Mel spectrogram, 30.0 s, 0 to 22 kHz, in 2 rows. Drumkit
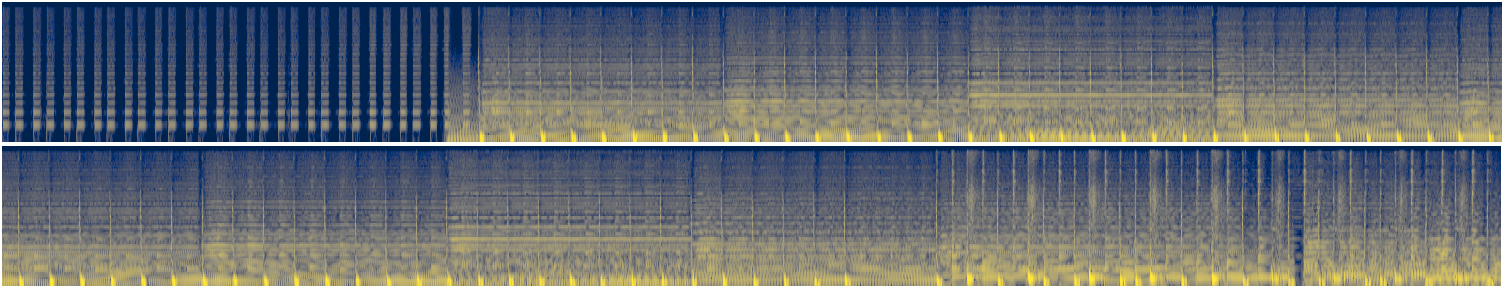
0:24.4 0:29.9

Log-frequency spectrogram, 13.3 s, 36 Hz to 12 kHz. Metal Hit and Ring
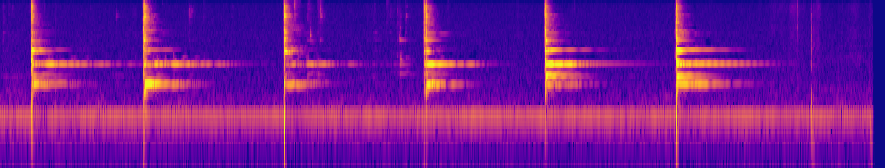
0:00.0 0:03.6, 0:04.2 0:07.4, 0:08.2 0:11.6

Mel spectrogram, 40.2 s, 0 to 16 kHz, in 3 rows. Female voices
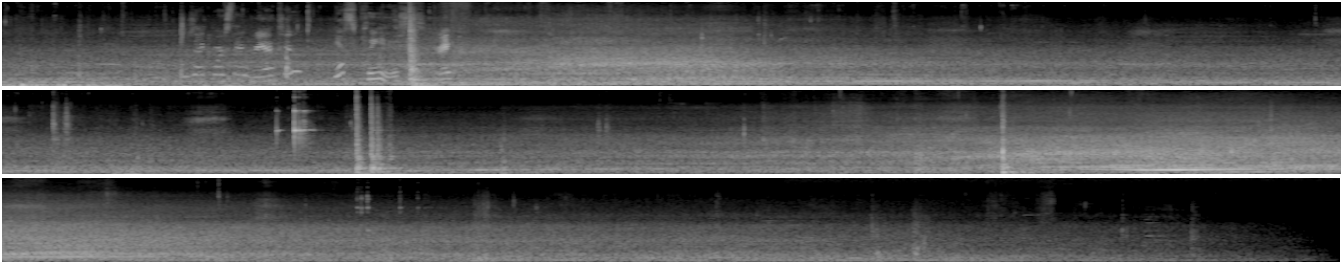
0:01.8 0:04.8

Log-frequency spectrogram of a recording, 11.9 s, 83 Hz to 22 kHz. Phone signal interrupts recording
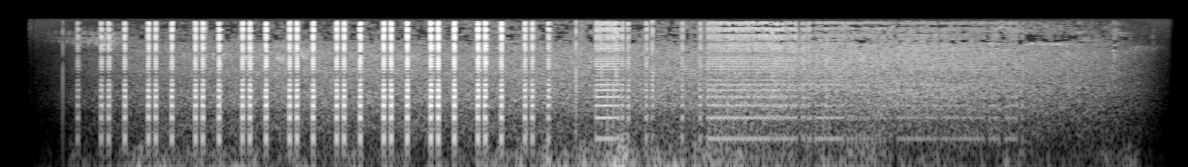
0:01.0 0:10.3

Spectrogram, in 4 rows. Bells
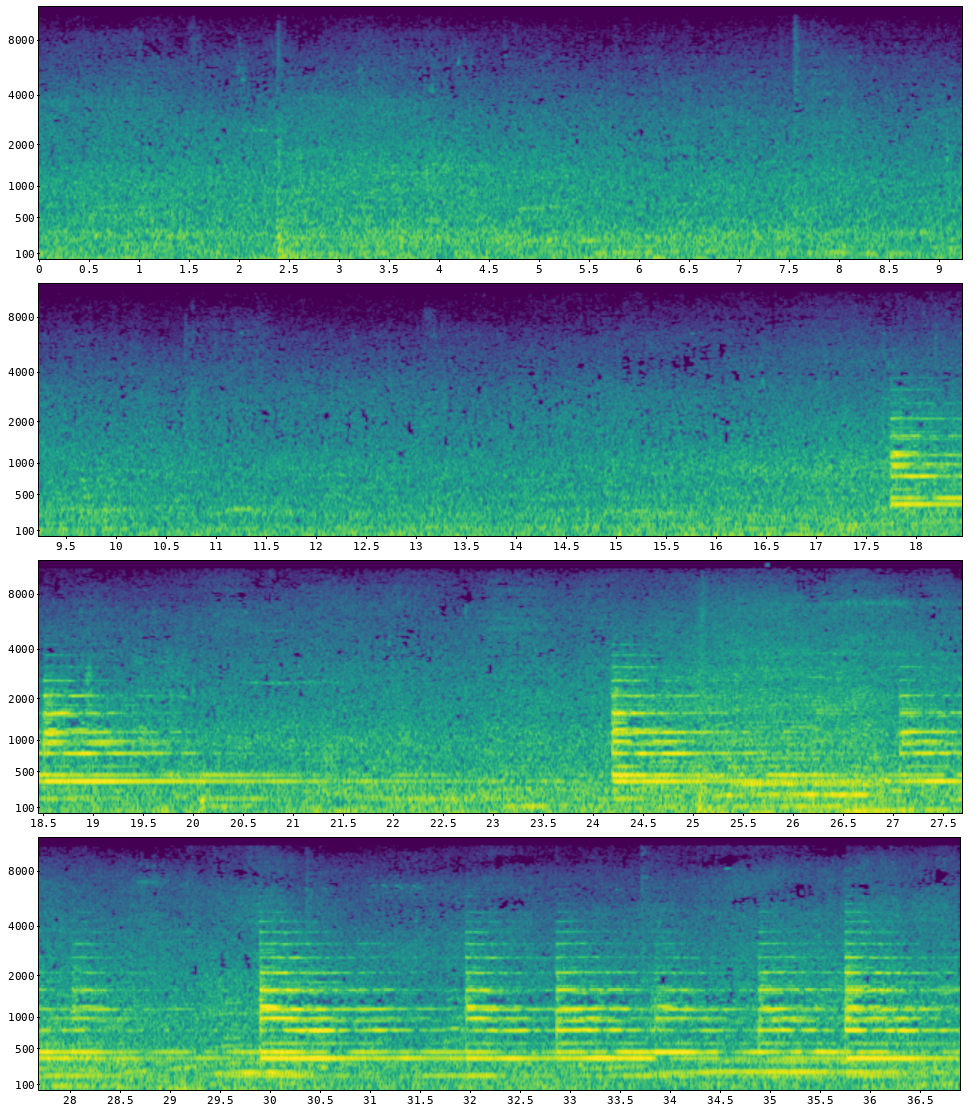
0:17.7 0:36.9

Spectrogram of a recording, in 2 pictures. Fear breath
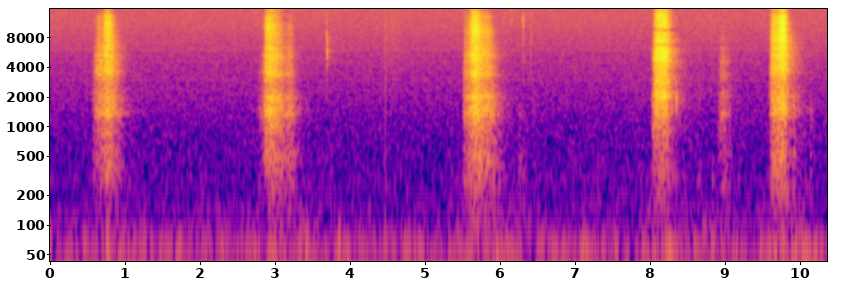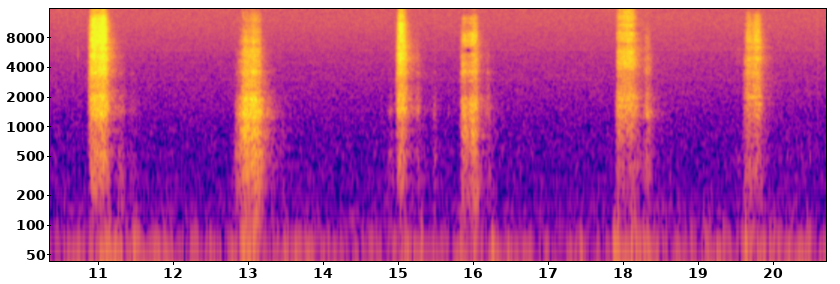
0:12.8 0:13.5, 0:14.9 0:16.3, 0:17.9 0:18.5, 0:19.6 0:20.0

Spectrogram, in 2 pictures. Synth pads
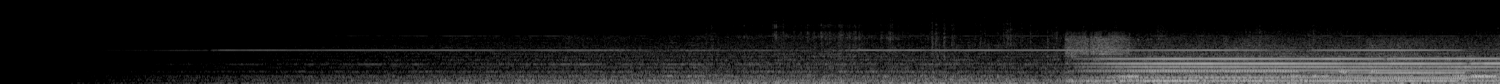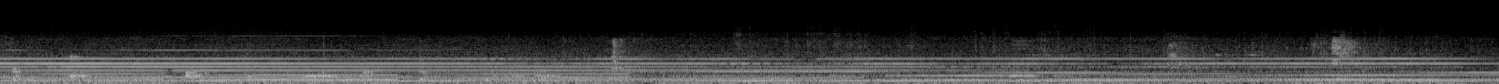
0:10.6 0:29.9

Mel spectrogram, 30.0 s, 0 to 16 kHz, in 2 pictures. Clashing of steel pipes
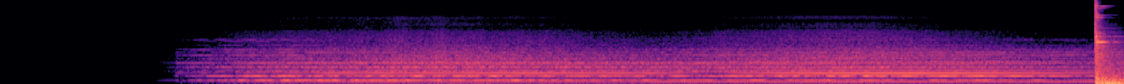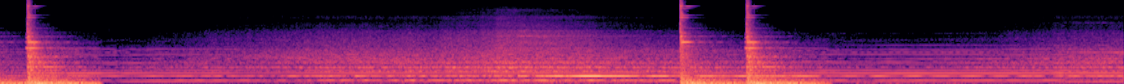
0:14.6 0:16.4, 0:24.1 0:26.1

